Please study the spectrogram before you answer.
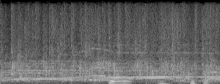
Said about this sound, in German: Dann kriegst du hier noch einen Applaus.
